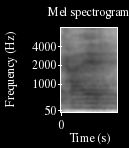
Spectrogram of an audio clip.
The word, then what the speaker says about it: caer: But it's a two-syllable word. Root, ca, ending er, caer, caer.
